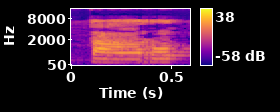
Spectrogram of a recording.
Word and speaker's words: tarot: Yang saya pegang ini adalah Archangel Tarot Card Deck. Jadi tarot itu pronunciation yang benar adalah T-nya tidak dibaca ya, tarot.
